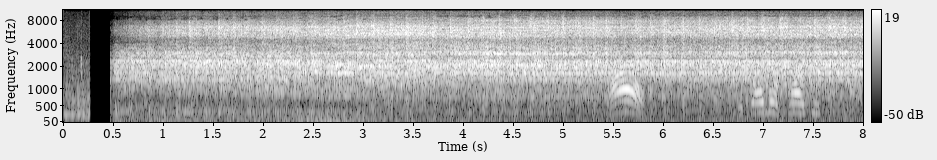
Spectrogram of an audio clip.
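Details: Yamaha Blaster two-stroke idling steadily after a worn exhaust flange was fixed with a makeshift sleeve and crushed gasket; crisp ring-ding idle, no puffing or spitting at the exhaust joint.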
